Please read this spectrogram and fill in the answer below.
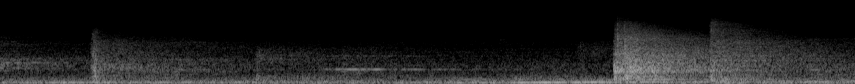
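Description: Padel ball hits echoing in a large domed hall: a sharp knock about a second in, then two louder hits about a second apart near the end. A steady low hum runs underneath.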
